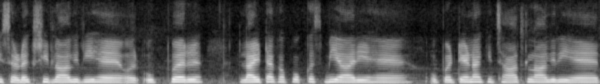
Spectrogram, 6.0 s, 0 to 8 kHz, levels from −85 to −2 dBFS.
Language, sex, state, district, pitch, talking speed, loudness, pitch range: Rajasthani, female, Rajasthan, Nagaur, 225 Hz, 220 wpm, -15 LUFS, 215-230 Hz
